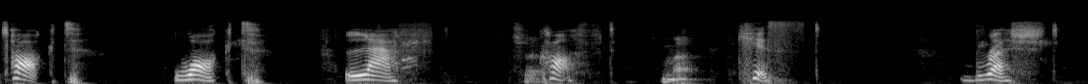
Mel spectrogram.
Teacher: You're going to pronounce the ending like a T.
